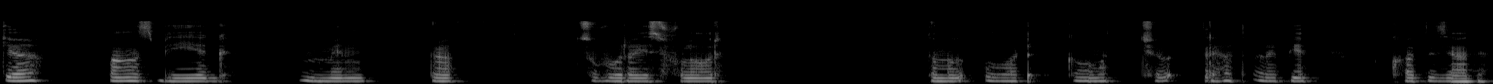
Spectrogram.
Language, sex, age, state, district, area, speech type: Kashmiri, male, 18-30, Jammu and Kashmir, Bandipora, rural, read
